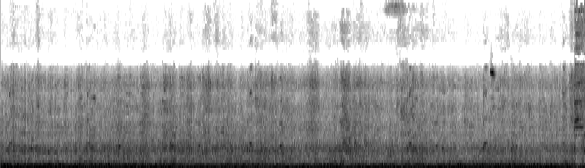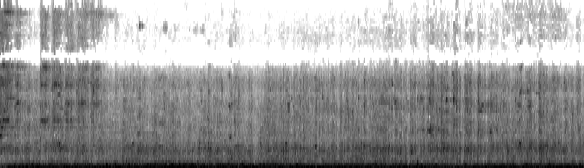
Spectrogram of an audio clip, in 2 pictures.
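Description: Freight train of covered hopper cars rolling past: a loud, steady rumble of steel wheels on the rails.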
